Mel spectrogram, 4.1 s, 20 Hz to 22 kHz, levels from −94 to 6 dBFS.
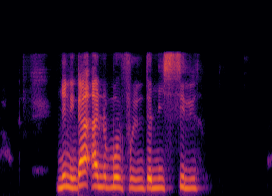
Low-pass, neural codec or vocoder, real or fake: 7.2 kHz; codec, 16 kHz, 0.8 kbps, ZipCodec; fake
